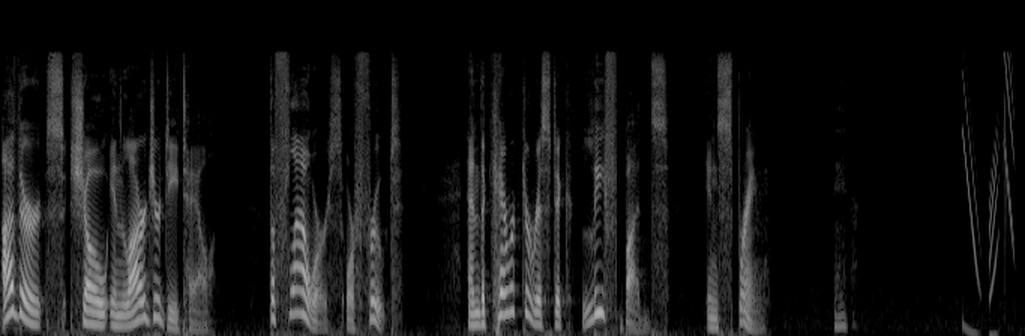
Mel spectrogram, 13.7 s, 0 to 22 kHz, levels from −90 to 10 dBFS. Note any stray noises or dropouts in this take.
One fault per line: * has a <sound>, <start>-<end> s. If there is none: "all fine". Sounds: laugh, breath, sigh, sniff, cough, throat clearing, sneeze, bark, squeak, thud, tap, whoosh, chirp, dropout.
* has a breath, 11.1-11.4 s
* has a chirp, 12.8-13.5 s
